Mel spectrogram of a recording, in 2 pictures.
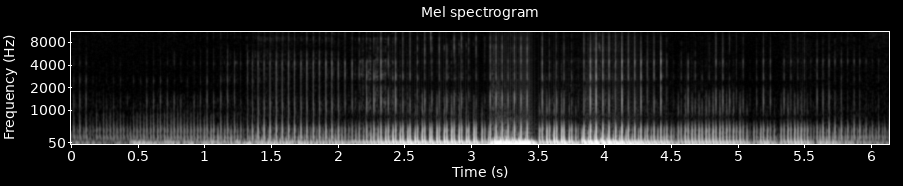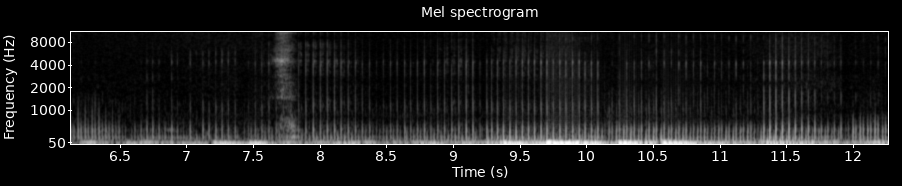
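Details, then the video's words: Domestic cat purring indoors, a low continuous rumble with uneven loudness that swells around two to four seconds and again near ten, with scattered soft clicks and rustles over the hum. "CAT PURRING SOUND deep humming sound of a purring cat"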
